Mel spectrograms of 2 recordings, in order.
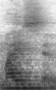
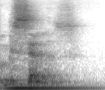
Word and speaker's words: micelle: Micelles are कुछ इसको pronunciate करते हैं माइसेल, कुछ प्रोनाउंसिएट करते हैं माइसेल, कुछ पढ़ते हैं इसको मिसेल्स. अब आपकी मर्जी, आप क्या पढ़ोगे. सो इट इज मिसेल और माइसेल.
